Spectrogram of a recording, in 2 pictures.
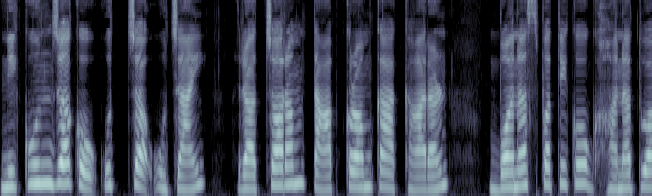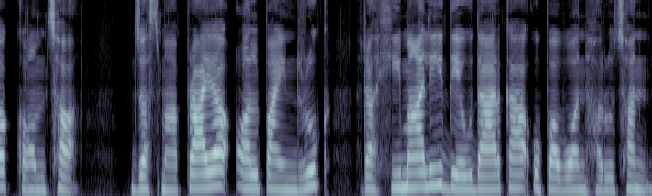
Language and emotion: Nepali, neutral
